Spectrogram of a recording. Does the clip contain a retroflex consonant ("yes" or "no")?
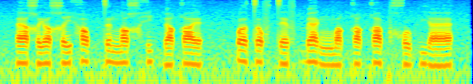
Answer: no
